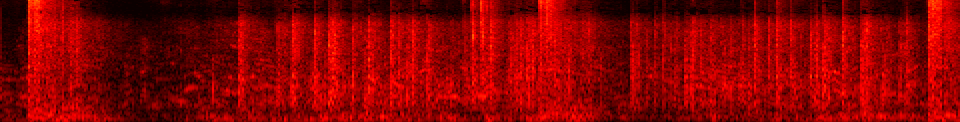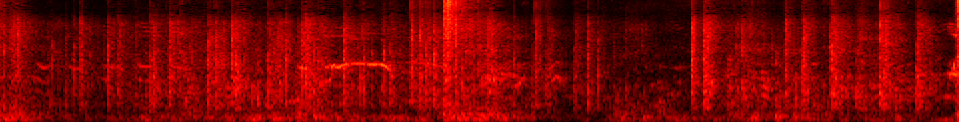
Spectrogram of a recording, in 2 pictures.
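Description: Fireworks display with aerial shells bursting in quick succession and a dense crackling that runs on between them. Sharp, loud bangs stand out every few seconds, the first right at the start.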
